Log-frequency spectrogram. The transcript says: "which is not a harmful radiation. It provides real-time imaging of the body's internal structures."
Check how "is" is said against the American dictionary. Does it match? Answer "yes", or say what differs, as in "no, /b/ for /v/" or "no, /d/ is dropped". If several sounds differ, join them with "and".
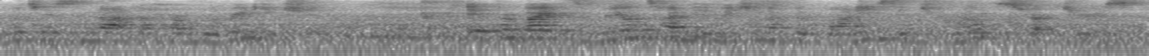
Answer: yes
